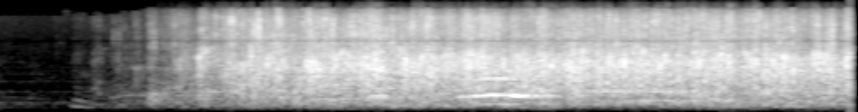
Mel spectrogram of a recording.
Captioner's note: audience applauding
